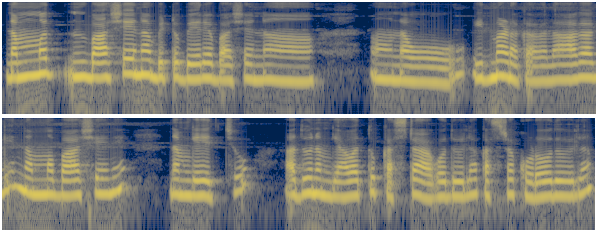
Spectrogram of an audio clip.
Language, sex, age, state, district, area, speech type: Kannada, female, 18-30, Karnataka, Chikkaballapur, rural, spontaneous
